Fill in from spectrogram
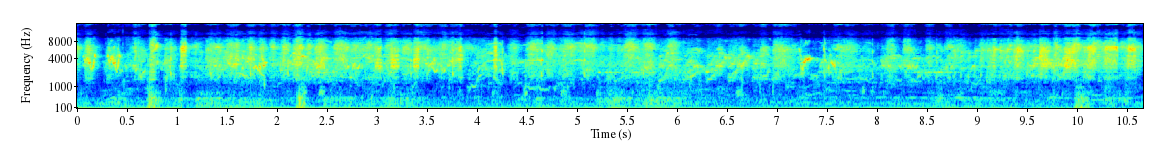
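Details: Young budgies in a noisy chattering chorus, many high scratchy squawks and rapid twitters blending together, with a few brief dull knocks in the background.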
